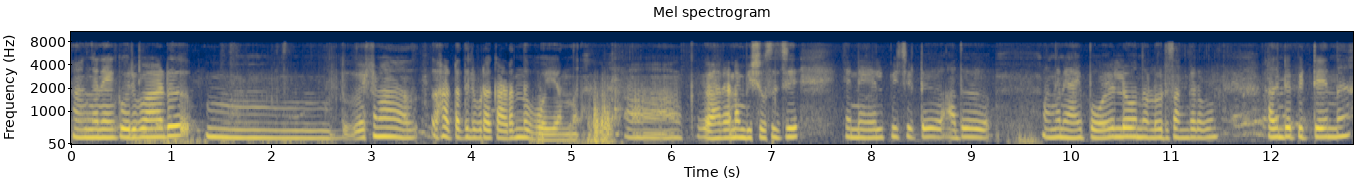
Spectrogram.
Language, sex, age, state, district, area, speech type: Malayalam, female, 30-45, Kerala, Thiruvananthapuram, rural, spontaneous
